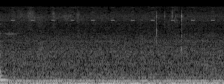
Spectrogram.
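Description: Steady low hum with faint background hiss in a pause between speech.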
